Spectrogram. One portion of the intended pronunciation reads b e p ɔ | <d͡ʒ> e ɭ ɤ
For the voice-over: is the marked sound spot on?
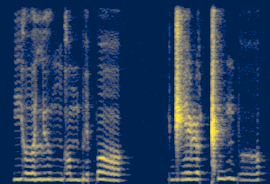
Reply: yes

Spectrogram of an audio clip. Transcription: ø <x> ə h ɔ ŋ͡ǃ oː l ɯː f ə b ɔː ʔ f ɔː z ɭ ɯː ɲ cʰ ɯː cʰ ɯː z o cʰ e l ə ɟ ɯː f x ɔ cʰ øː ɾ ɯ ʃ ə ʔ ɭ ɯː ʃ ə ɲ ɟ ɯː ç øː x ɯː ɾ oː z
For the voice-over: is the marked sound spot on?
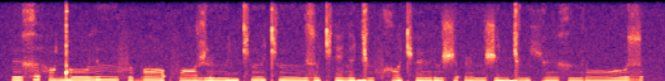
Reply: yes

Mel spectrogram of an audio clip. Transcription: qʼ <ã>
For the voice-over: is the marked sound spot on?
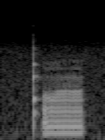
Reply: yes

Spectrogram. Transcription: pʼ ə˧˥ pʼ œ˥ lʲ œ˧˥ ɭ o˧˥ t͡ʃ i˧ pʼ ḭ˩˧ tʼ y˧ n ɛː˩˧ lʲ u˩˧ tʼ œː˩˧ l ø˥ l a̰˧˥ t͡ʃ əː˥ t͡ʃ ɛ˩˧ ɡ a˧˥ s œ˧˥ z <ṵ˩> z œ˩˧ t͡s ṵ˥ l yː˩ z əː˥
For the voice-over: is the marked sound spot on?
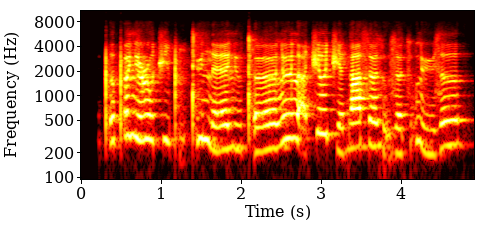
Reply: yes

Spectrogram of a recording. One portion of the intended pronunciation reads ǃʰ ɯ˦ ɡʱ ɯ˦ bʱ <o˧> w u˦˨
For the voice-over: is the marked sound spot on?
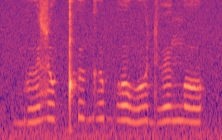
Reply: no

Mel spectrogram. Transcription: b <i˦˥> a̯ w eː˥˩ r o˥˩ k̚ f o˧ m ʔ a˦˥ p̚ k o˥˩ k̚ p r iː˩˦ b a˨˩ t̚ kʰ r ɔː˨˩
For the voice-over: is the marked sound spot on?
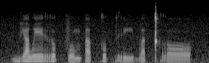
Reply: no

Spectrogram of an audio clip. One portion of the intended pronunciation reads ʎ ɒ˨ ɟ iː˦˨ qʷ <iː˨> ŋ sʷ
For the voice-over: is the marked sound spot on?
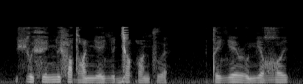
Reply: yes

